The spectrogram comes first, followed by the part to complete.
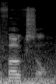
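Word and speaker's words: fo'c'sle: This is called the the folks folks which if you spell it out in traditional way is for castle but you shorten it to folks because and you can blame the Royal Navy for that.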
